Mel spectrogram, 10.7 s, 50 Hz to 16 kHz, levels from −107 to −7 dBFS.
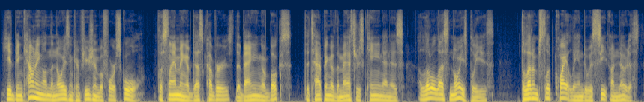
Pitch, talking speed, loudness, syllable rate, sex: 110 Hz, 225 wpm, -18 LUFS, 6.5 syllables/s, male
